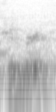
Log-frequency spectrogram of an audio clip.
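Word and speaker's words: Cowper: name was William Cooper SP c w p r but he's pronounced Cooper in 1731 like Newton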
